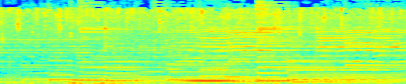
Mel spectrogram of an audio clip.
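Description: Heavy, steady rain pours down on a dirt road, turning it to mud, in a dense, continuous hiss, with a low sustained musical tone running underneath and no voices.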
